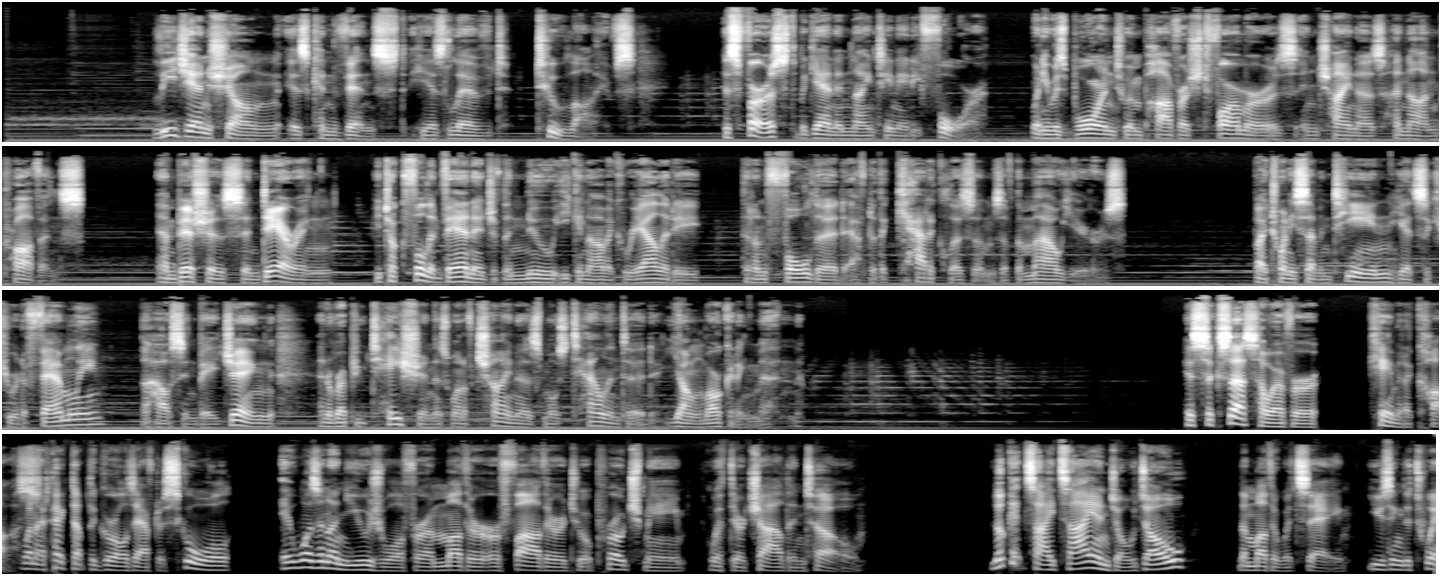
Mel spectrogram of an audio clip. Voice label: Narration Reel; Gatoraid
